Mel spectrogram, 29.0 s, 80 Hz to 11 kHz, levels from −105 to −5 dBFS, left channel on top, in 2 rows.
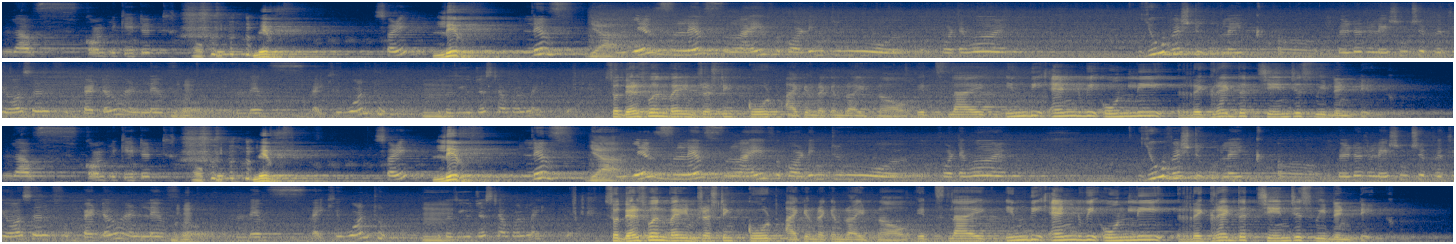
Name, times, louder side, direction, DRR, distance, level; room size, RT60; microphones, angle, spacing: voice 1, 0.0-0.4 0.8-1.5 1.8-2.5 3.8-4.1 5.2-5.6 6.1-10.1 11.4-12.5 12.8-17.2 17.6-18.4 18.9-20.3, right 1 dB, 10° right, 6 dB, 1.0 m, -32 dB
voice 2, 1.9-2.2 2.5-2.8 4.3-4.7 5.9-6.3 16.2-16.4 18.7-19.1 20.6-28.3, right 2 dB, 30° right, 8 dB, 0.7 m, -27 dB
Waves surf, 5.9-25.0, left 1 dB, 55° left, 1.8 m, -45 dB
24.0 x 19.5 x 9.8 m, 2.7 s
head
